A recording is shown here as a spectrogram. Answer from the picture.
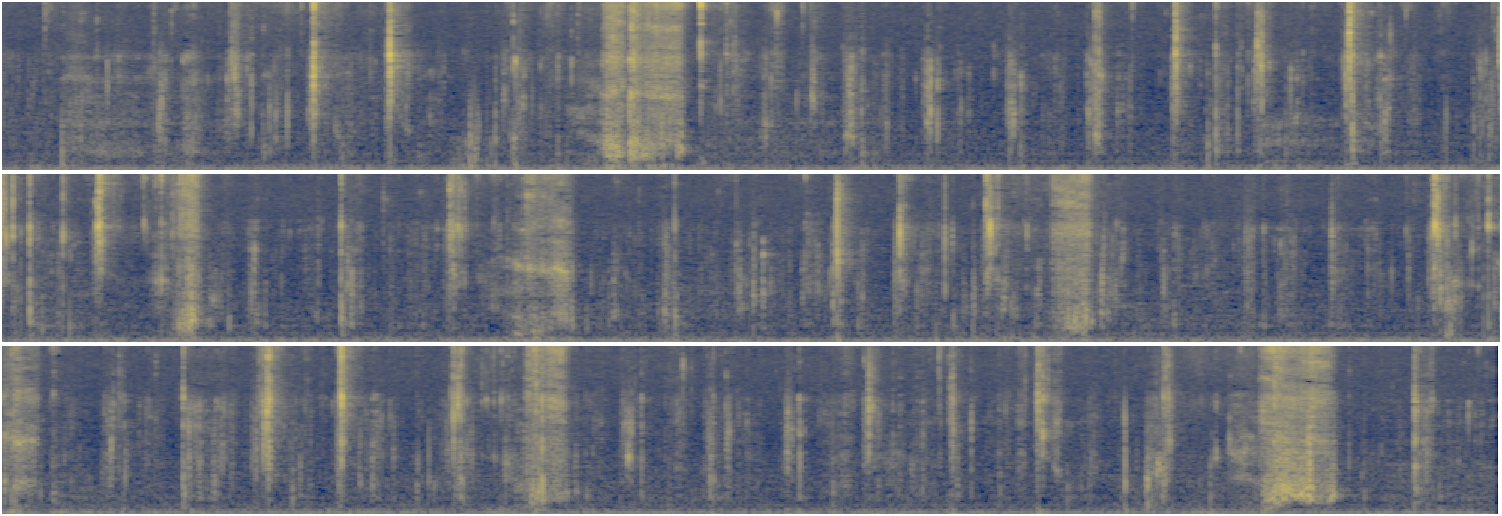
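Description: Close-miked wet chewing and mouth noises of a person eating boiled dumplings in a thick sauce, picked up by a clip-on microphone. Constant small smacking clicks, with louder sucking bursts every few seconds as a dumpling is taken in, the loudest near the end.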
